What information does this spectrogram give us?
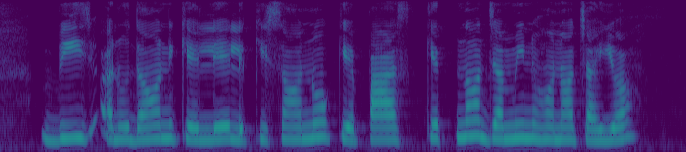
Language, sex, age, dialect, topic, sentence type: Maithili, female, 18-24, Angika, agriculture, question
